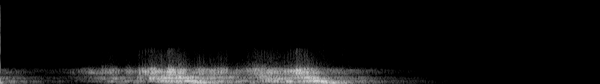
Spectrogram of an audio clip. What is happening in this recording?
Some sort of alien biomechanical creature :) Created in Reaper with the help of random (free) animal sounds run through a vocoder, harmonizer, reverb.
(Sort of inspired by the movie Arrival, but in no way meant as an emulation of the sounds there. I haven't even listened to them to compare :) )
alien, arrival, artificial, bionic, creature, effect, horror, intelligence, intelligent, machine, mechanical, monster, organic, robot, scifi, sound, space, spaceship, speech, transformers, vocal, vocalization, voice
